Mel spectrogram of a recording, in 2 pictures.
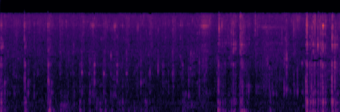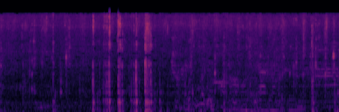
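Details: French bulldog indoors making rough, breathy snorts and grunting bursts, irregular and clustered, loudest around the middle, with a few low humming tones near the end and some human speech in the background.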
